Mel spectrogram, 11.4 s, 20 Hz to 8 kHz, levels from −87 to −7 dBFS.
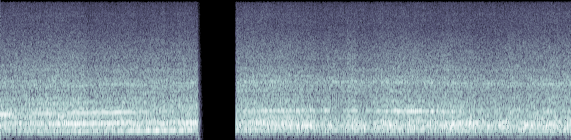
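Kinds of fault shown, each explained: Long network dropout: packets likely stopped arriving for 0.76 s; the receiver briefly stretched the last sound into a fading buzz, then silence until audio resumes.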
